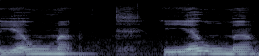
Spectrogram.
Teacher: या को वाव के साथ मिलाना है, वाव लीन है, बगैर खींचे पढ़ेंगे, नून को नून से अदा करेंगे।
